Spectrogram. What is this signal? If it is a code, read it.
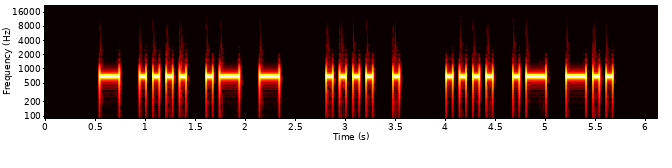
Morse code, heard as a keyed tone, about 18 wpm, 700 Hz. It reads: THAT HE HAD
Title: Speed-Racing - Sets of 3 Words 15wpm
